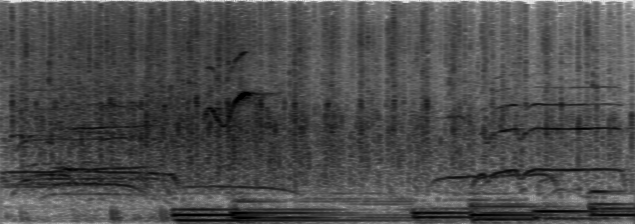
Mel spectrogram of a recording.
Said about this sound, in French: S'il vous plaît, un tonnerre d'applaudissements pour lui.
